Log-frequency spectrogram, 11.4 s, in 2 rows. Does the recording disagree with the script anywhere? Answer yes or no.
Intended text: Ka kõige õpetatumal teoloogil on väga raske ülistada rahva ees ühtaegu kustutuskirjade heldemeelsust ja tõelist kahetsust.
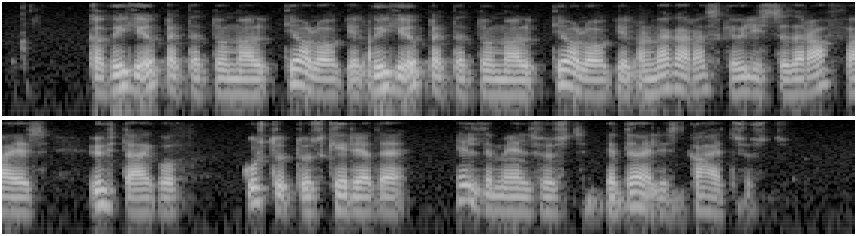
yes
